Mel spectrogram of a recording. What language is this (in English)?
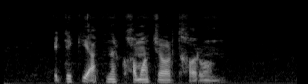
Bangla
